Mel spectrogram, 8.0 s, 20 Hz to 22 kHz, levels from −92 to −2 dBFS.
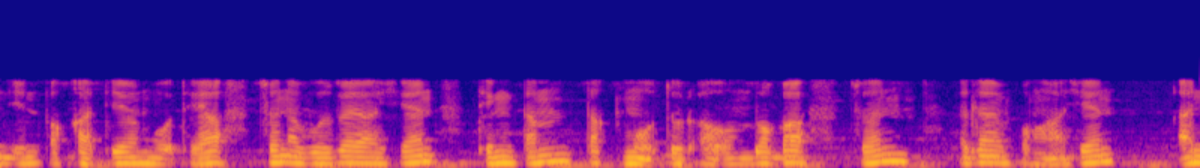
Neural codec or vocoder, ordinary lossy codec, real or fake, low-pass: none; none; real; 3.6 kHz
